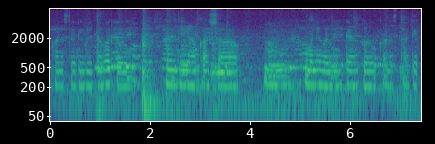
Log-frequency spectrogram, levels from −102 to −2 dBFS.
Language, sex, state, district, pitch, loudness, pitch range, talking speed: Kannada, female, Karnataka, Mysore, 210 Hz, -38 LUFS, 195-225 Hz, 65 wpm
